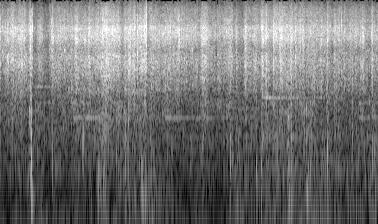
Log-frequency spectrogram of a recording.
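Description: Bicycle tyres crunch and rustle over dry leaves on a dirt trail.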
